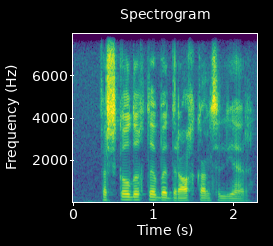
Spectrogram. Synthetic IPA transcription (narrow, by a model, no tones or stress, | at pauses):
fərskəlˠdəχdəbədrɐχkɐnsəliər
